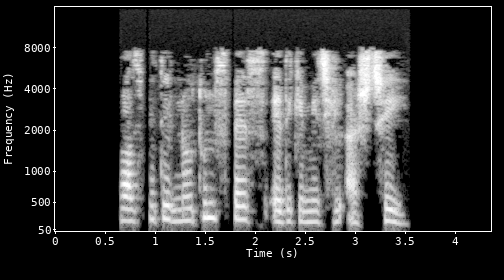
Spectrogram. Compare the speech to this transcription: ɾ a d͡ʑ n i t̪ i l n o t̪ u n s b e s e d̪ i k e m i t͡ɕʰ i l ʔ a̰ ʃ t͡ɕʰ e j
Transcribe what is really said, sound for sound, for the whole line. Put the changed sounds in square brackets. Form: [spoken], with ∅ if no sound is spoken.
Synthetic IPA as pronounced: ɾ a d͡ʑ n i t̪ i [ɾ] n o t̪ u n s [p] e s e d̪ i k e m i t͡ɕʰ i l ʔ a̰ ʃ t͡ɕʰ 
